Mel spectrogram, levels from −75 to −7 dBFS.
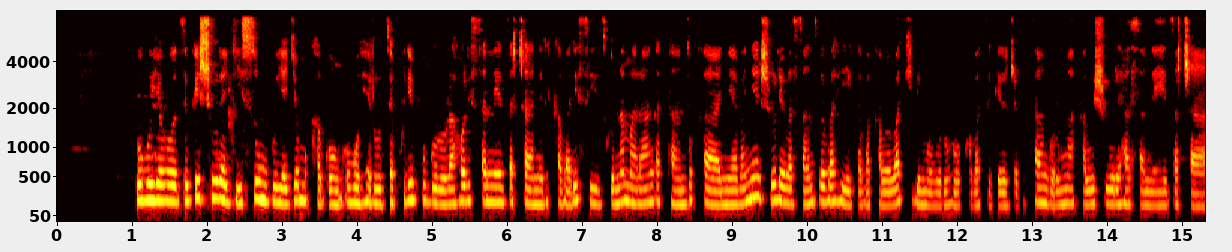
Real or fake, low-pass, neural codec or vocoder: real; 7.2 kHz; none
